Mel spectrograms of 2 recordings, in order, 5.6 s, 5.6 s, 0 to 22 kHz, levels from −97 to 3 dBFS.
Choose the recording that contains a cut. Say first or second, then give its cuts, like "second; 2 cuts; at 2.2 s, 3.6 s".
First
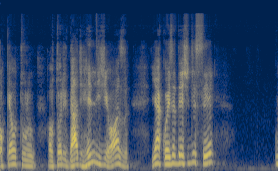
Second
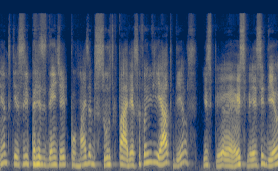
second; 3 cuts; at 1.3 s, 3.5 s, 4.0 s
